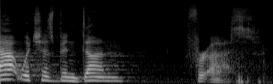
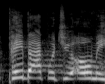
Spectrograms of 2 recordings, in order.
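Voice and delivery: demanding; 6 semitones higher, 4 dB louder than usual. Acted. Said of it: "he demanded".

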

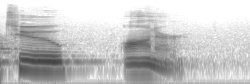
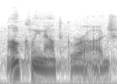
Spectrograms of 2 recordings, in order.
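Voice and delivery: grudging mumble; 8 semitones lower, 14 dB quieter than usual. Retold or imitated. Kid grudgingly agrees.

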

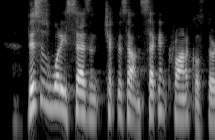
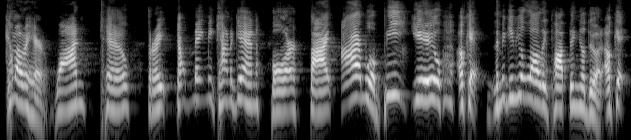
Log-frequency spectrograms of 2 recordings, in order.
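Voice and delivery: loud, high mock scolding of a child counting down; mall parent scolding; 9 semitones higher, 9 dB louder than usual. Parent at the mall counting down at a kid, loud mock scold. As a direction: ham up a frazzled parent threatening, then caving. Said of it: "You seen that parent, right? You seen him in the mall?".

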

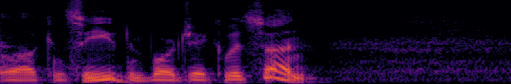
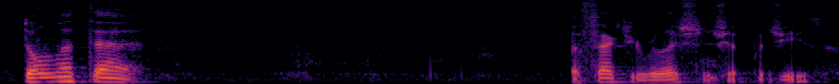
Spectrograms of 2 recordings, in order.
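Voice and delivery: softer, gentle pastoral advice; hushed pastor's encouragement; soft counsel; 3 semitones lower, 7 dB quieter than usual. Real, not acted. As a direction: lower your voice to comfort. Quiet pastoral counsel after loud part.

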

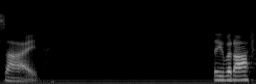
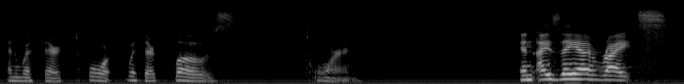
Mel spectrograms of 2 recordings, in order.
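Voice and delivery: ordinary talk

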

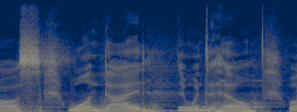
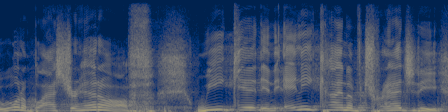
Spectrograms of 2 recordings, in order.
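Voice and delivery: higher, driving sermon voice; fiery preaching; 8 semitones higher than usual. Acted. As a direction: preach it hard to the congregation. Preaching at full force.

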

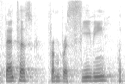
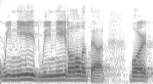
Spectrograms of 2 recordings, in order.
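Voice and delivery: louder and louder, pleading We need; swelling fervent prayer; 3 semitones higher, 8 dB louder, slower than usual. Real, not acted. Praying to the Lord, rising to a fervent loud plea.

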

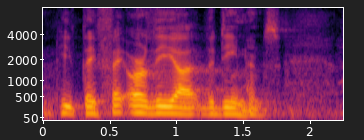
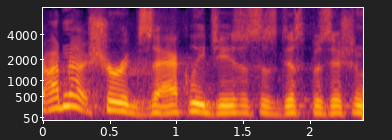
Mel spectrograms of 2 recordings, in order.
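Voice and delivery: ordinary talk

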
